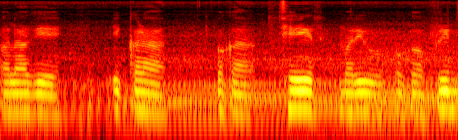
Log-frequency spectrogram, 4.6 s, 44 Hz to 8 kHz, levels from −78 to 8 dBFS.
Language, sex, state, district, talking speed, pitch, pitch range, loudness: Telugu, male, Andhra Pradesh, Sri Satya Sai, 90 wpm, 125 Hz, 125-140 Hz, -19 LUFS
